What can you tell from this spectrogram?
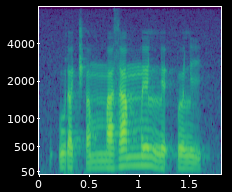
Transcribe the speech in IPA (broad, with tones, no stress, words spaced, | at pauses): ʔu˨ɾɐ˨ t͡ʃʼɐ˨mːa˨za˦ mːe˦ lːe˨ʔpɵ˨li˨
